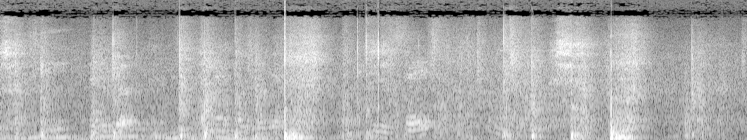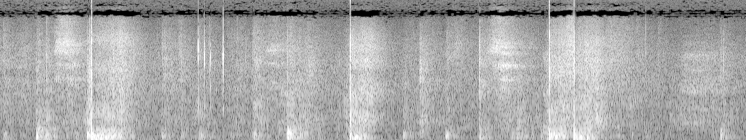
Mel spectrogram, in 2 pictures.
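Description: Aikido breakfalls on a padded tatami mat: a sharp slap about every three seconds as the partner is thrown with kotegaeshi and slaps down, with rustling of cotton uniforms and hakama between the falls.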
